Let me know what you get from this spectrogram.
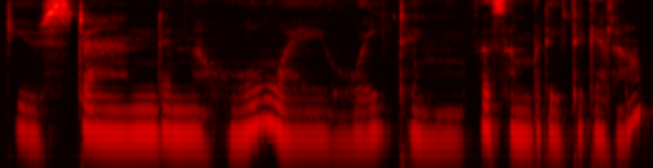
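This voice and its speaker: A British woman whispering an ASMR roleplay in a breathy voice, putting slow, deliberate questions with long pauses. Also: very deep voice, fairly even intonation, mellow.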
